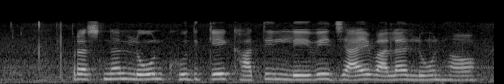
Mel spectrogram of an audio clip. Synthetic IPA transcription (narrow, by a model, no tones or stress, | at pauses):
pɾəʃnəlːoːnkʰʊd̪kekʰaːt̪ɪɾleːʋed͡ʒaːeʋaːlaloːnɦɔː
